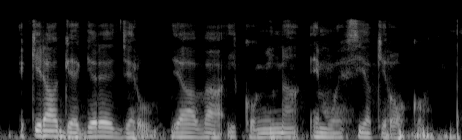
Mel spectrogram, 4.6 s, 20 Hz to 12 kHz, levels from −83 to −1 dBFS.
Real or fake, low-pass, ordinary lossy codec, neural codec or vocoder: fake; 7.2 kHz; none; codec, 16 kHz, 4 kbps, X-Codec, HuBERT features, trained on balanced general audio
